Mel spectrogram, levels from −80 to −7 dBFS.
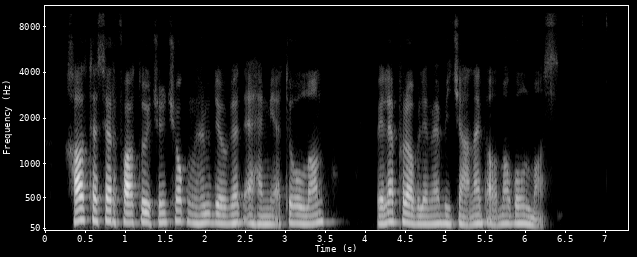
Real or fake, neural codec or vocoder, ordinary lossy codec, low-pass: fake; codec, 24 kHz, 0.9 kbps, WavTokenizer, large speech release; Opus, 32 kbps; 9.9 kHz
